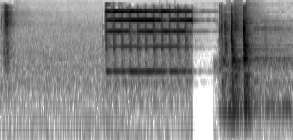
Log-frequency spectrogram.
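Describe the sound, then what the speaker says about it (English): A telephone rings in The Stanley Parable, a short bright electronic ring that cuts off abruptly, followed after a brief silence by a second louder burst. "Now pick up the phone."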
